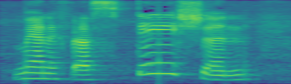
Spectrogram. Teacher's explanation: the syllable stress is on the fourth syllable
